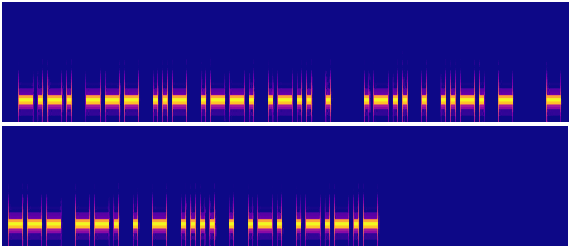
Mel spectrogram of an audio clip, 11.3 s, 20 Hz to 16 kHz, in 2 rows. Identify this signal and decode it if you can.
Morse code, heard as a keyed tone, about 25 wpm, 700 Hz. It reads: COUPLE LEFT TOGETHER.
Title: Sentences from Top 1100 Words 25wpm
